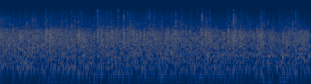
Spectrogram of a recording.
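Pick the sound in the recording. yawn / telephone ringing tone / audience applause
audience applause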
